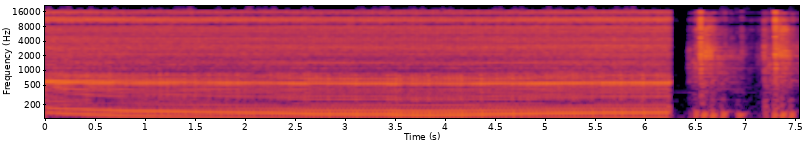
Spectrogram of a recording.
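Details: 1978 Honda XR75 single, first run since about 1989 after restoration; small single buzzes unevenly at fast idle, then cuts out; would not idle or drive well, low on power; timing and compression checked.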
